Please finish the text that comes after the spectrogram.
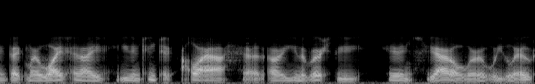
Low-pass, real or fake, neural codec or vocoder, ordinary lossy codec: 3.6 kHz; fake; autoencoder, 22.05 kHz, a latent of 192 numbers a frame, VITS, trained on many speakers; AAC, 32 kbps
